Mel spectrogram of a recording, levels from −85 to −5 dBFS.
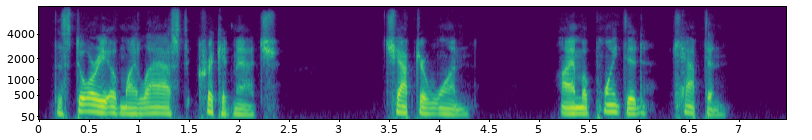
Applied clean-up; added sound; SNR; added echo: none; none; none; none.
